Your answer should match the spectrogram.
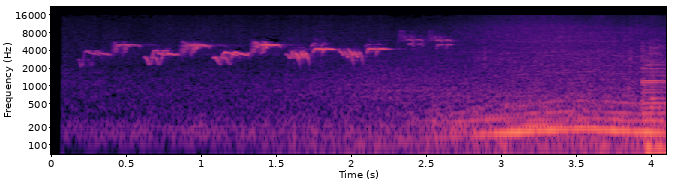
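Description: Birds chirping in a quick run of short stepped notes, then a car engine humming, growing louder as it approaches from about two and a half seconds in.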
